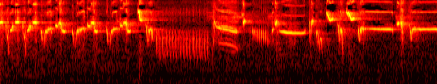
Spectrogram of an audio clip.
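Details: Yellow Belgian canary among three singing: fast high dipping notes, a brief harsh buzzy patch, then looping whistles and sharp chirps rising and falling.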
